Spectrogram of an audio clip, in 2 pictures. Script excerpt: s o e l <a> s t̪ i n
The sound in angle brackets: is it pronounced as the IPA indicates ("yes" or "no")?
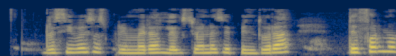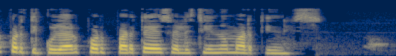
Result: no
